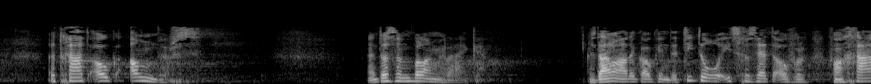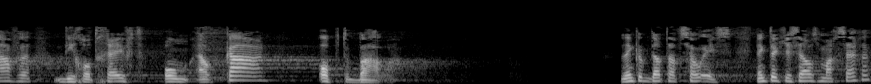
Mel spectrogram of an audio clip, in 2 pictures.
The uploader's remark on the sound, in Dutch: De preek is op 22 mei opgenomen in De Hoeksteen in Haren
